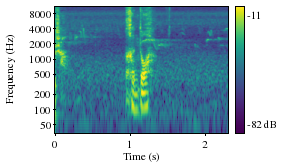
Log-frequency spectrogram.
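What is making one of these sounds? A young man answers briefly and softly nearby.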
